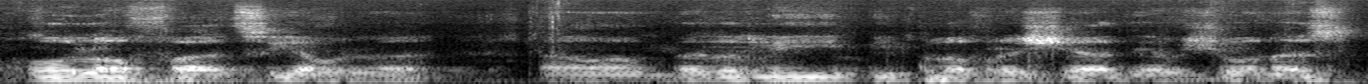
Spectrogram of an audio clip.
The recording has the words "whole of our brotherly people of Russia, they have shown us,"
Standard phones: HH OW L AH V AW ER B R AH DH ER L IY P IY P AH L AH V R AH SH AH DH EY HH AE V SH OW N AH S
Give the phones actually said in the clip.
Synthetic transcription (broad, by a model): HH OW L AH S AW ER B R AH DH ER L IY P IY P AH L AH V R AH SH AH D EY HH AE V SH OW N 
